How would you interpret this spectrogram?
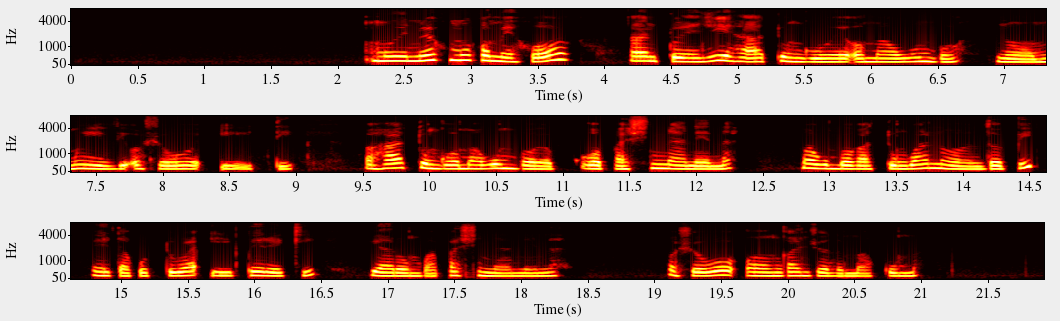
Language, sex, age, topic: Oshiwambo, female, 25-35, agriculture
